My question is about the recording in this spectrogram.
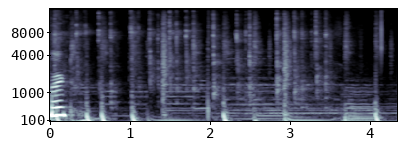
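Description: Computer keyboard typing a password: a run of separate, irregular keystrokes over background music with sustained low notes.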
